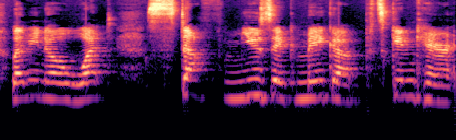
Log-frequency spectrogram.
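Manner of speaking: usual speaking voice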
